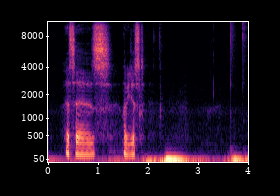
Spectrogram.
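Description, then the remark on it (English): A voice speaks briefly, then a Newton's cradle desk toy clicks several times, light, sharp metallic taps, fairly quiet and spaced irregularly toward the end. “Oh yes, I'm hearing clicking now for sure. Yeah, I got a Newton's Cradle.”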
